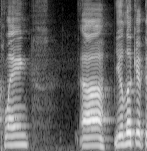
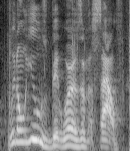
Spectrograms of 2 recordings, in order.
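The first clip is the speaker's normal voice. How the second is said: put-on soft, lower Southern accent; 5 semitones lower, 5 dB quieter than usual. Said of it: "I don't know why I went Southern accent on that".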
